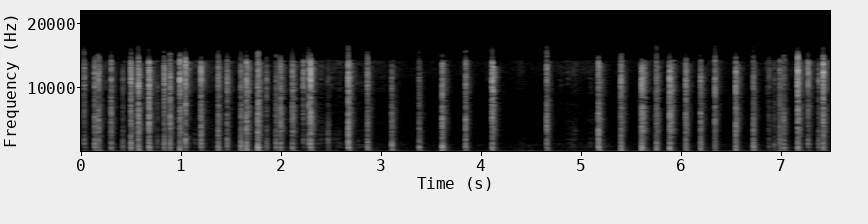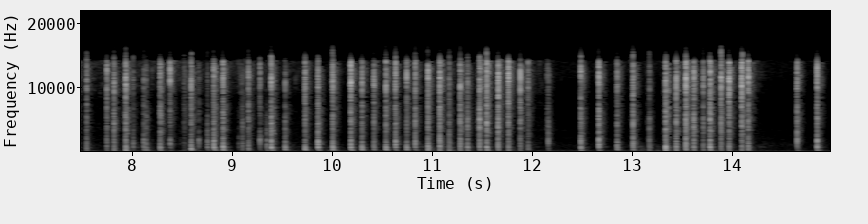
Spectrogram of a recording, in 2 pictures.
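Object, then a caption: Acrylic plastic clipboard. Long nails tap rapidly on a transparent acrylic plastic clipboard lying flat, striking the sheet in a steady stream of sharp, dry clicks. Each tap is short with almost no ring, carrying a light plastic tone around 270 Hz and bright clicky edges, with only brief gaps in the run.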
